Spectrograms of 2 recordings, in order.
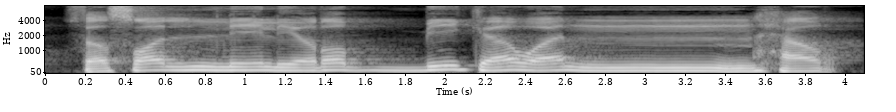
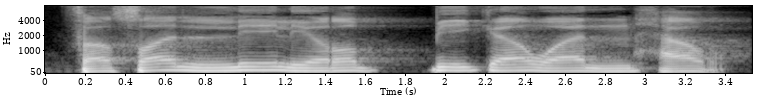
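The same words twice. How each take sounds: First: The n in wanhar is droned nasally. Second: The n in wanhar is said plainly. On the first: The speaker calls it wrong. "dibaca dengan mendengung" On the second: The speaker calls it right.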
